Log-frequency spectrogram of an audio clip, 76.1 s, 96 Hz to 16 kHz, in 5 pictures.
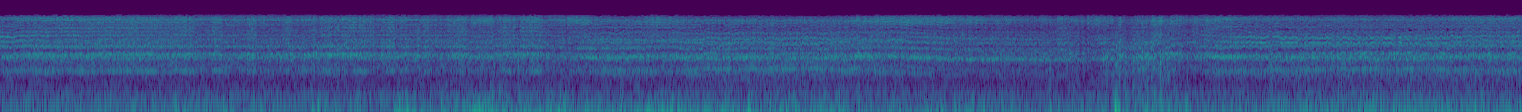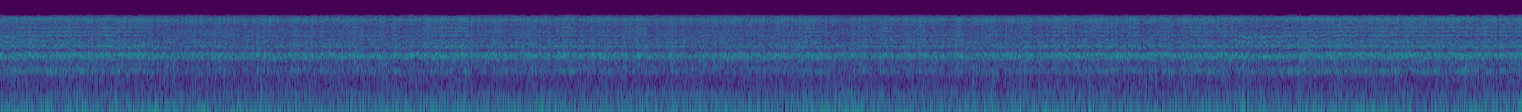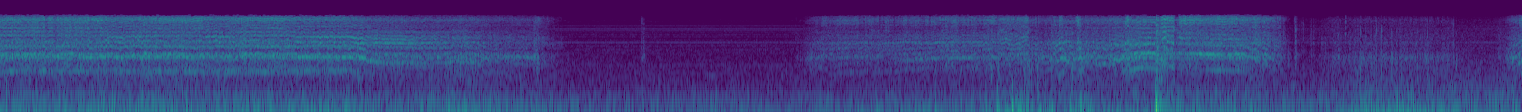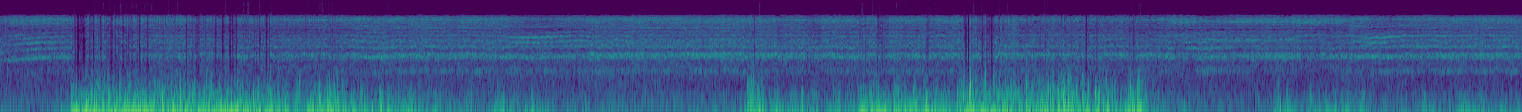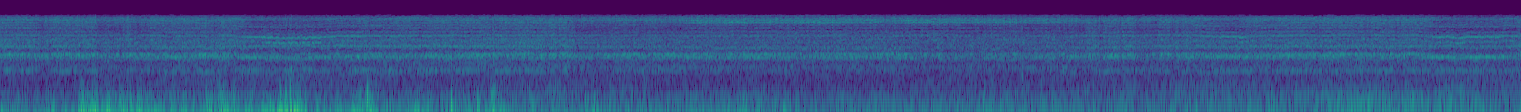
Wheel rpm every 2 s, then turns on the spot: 170, 170, 170, 160, 160, 140, 160, 170, 170, 170, 170, 170, 170, 170, 170, 170, 160, 110, 10, 50, 120, 100, 40, 160, 160, 160, 170, 160, 170, 160, 170, 160, 170, 170, 160, 170, 160, 160.
none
